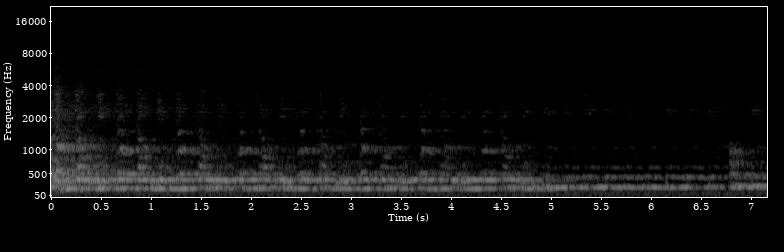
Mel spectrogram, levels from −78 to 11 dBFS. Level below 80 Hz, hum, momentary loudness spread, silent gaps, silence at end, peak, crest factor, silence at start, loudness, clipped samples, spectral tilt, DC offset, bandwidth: -68 dBFS; none; 10 LU; none; 0 s; -24 dBFS; 16 dB; 0 s; -42 LUFS; under 0.1%; -8 dB/octave; under 0.1%; 12 kHz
